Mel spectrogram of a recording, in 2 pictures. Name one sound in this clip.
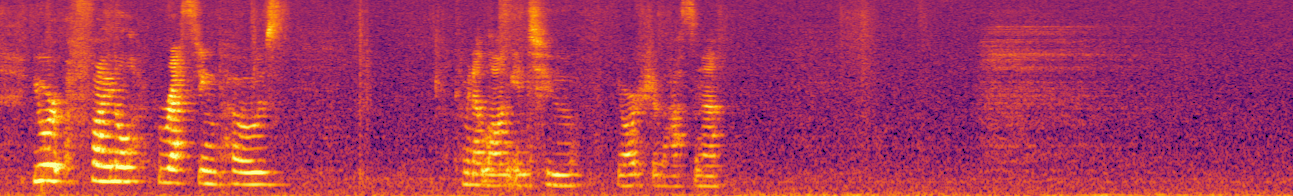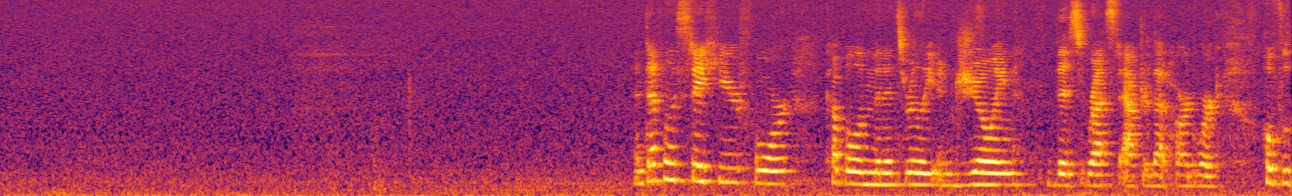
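A young woman speaks calmly and softly, as if guiding a relaxation exercise.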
